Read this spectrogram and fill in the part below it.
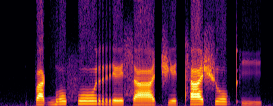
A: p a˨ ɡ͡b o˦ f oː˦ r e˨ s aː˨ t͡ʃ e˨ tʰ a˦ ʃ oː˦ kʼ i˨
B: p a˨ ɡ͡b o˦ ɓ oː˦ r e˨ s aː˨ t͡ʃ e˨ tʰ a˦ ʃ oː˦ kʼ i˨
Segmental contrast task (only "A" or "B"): A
